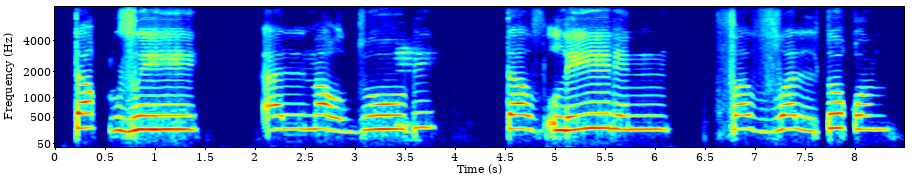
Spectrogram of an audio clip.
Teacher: अब दौद का मखरज है कि जबान के किनारे यानी जबान की दोनों साइड्स को दाएं या बाएं ऊपर के दाढ़ों की जड़ पर लगाने से दौद का मखरज अदा होता है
